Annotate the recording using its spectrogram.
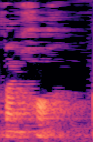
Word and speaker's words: Van Gogh: Me and Pete went to the Van Gogh Museum, which is pronounced Van Gogh, right? Yeah, thanks.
